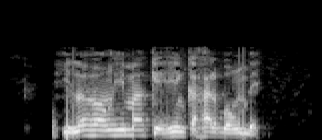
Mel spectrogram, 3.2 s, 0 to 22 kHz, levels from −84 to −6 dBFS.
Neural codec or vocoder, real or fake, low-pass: none; real; 5.4 kHz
